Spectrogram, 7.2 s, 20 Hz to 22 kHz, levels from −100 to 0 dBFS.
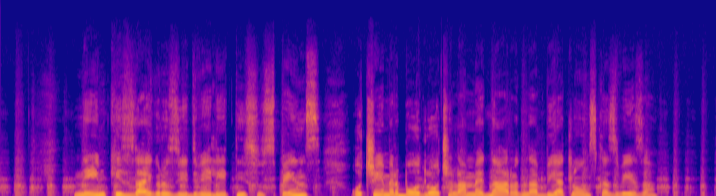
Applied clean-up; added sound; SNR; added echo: neural mask model RNNoise.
